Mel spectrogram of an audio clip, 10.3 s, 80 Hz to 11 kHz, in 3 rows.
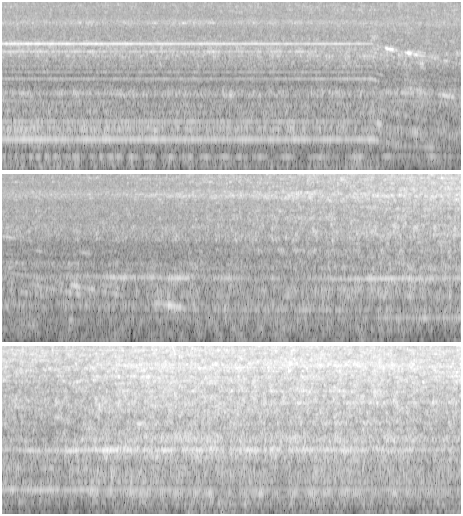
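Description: Near silence: the Mercedes E320's engine idling very faintly, just started after its oil change. A few thin whining tones slide lower about three seconds in.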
